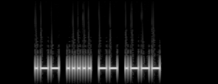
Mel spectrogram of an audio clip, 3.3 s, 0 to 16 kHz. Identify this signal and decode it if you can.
Morse code, heard as a keyed tone, about 30 wpm, 700 Hz. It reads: W5MJ
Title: USA Call Signs - 4 Characters - 2x Character Spacing - 30wpm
